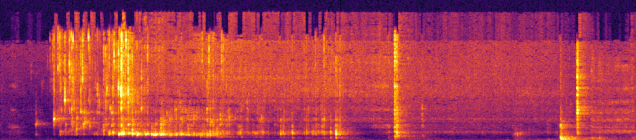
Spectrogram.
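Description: Taiwanese root beer poured from a freshly opened bottle into a glass, with a liquid gurgle and splash followed by a few scattered drips and clinks, close up.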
